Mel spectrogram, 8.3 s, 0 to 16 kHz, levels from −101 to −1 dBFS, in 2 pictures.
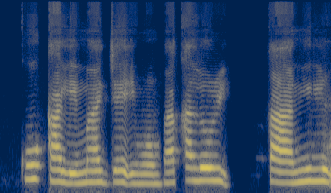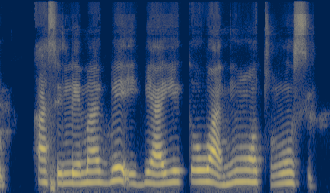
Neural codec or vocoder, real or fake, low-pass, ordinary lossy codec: codec, 32 kHz, 1.9 kbps, SNAC; fake; 14.4 kHz; Opus, 16 kbps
